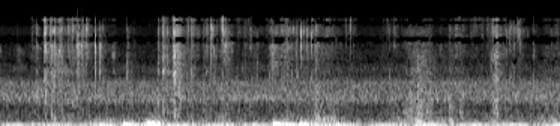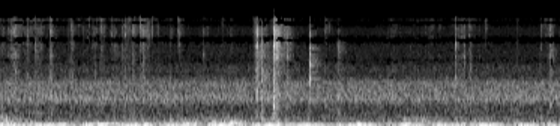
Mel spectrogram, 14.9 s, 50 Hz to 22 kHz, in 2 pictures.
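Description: A palm-sized red rectangular bar of solid soap with a crackled, scored surface is held in a hand with long red nails and carved into small chips with a craft knife blade. Crisp, crunchy scraping and crackling cuts repeat irregularly over a steady low hum, with louder snaps near the 2- and 4-second marks.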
